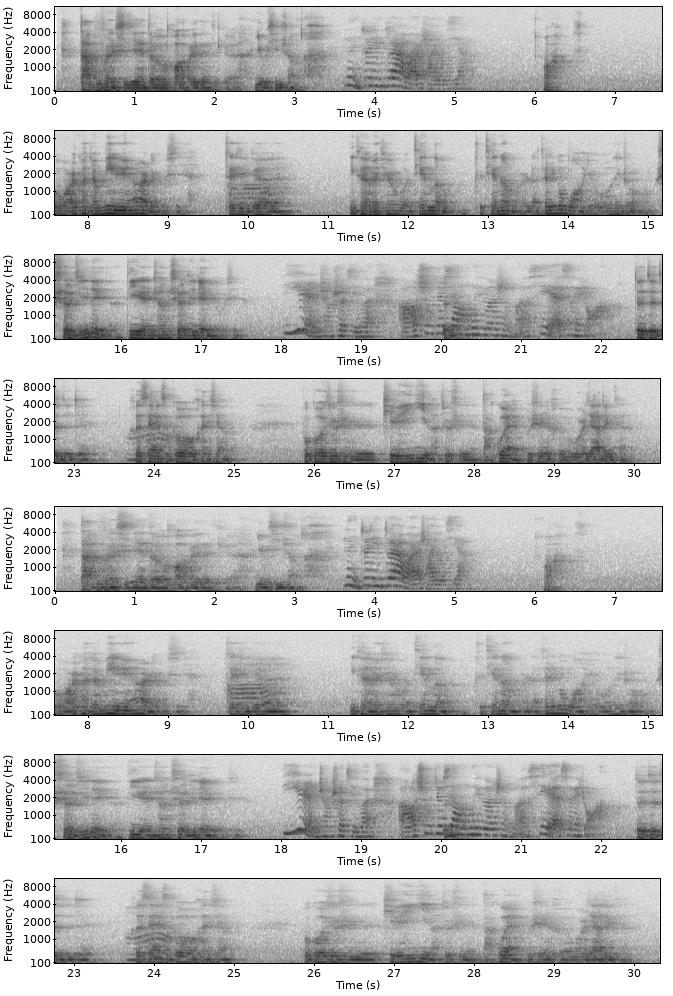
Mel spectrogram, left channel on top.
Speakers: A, on the left; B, on the right.
A: 大部分时间都花费在这个游戏上了。
B: 那你最近最爱玩的啥游戏啊？
A: 哇，我玩一款叫《命运二》的游戏，这是一个
B: 哦，
A: 你可能没听说过，挺冷，就挺冷门儿的。它是一个网游那种射击类的，第一人称射击类的游戏。
B: 第一人称射击类啊，是不是就像那个什么
A: 对，
B: CS 那种啊？
A: 对对对对对，
B: 哦
A: 和 CSGO 很像，不过就是 PVE 了，就是打怪，不是和玩家对战。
